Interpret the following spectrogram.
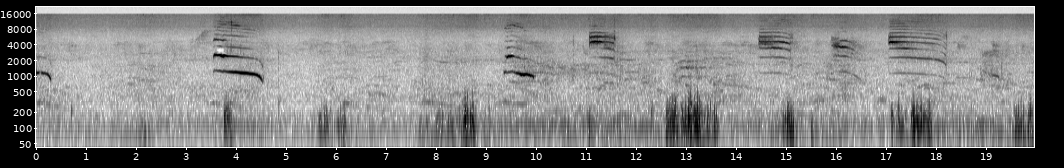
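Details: Several high-pitched kitten meows from inside a white bucket, some rising then falling, about seven cries in irregular bursts, mixed with soft bumps and scuffling.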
